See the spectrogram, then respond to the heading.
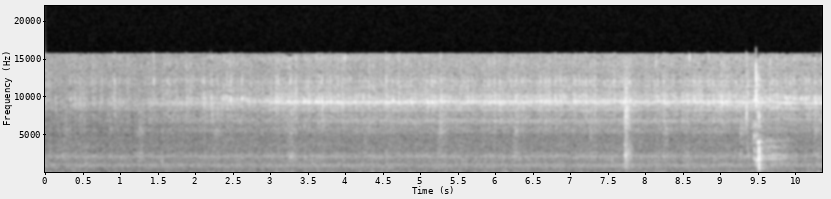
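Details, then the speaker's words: P2 model locomotive with a new, lightly oiled X9108 replacement motor, still running in, at about a third throttle: quiet, even low hum without surging or grinding; the old motor, not the wobbly wheels, was the cause. "um and uh yeah it works a dream and is so much quieter than the old motor too so it was the motor which was giving me that issue it wasn't the wobbly Wheels it was the motor"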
